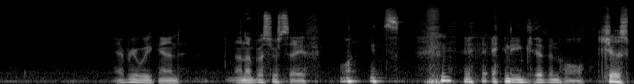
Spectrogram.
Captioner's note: chuckles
